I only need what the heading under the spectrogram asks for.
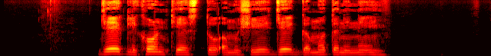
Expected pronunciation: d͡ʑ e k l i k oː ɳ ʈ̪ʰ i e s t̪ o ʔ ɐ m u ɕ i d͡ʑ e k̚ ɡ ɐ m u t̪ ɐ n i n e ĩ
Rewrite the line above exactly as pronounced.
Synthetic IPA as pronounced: d͡ʑ e k l i kʰ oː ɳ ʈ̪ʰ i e s t̪ o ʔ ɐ m u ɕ i d͡ʑ e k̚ ɡ ɐ m o t̪ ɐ n i n e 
